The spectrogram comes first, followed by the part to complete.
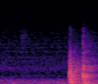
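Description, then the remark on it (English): Two firm, solid knocks on a wall in quick succession, after a second of quiet room tone. “Let me knock on the wall first.”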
